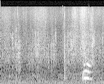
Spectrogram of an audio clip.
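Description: German shepherd puppies lapping and smacking at food in a steel bowl: faint, irregular wet clicks. A woman says a short "oh" near the end.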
